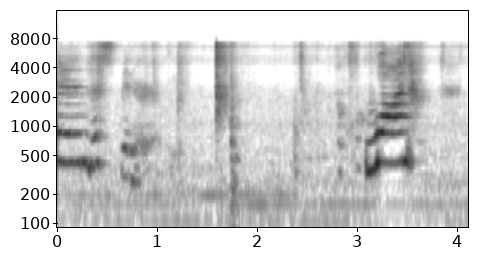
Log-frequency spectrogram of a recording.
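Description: A child's voice in two short drawn-out calls, one at the start and a louder one about three seconds in, with a single sharp click in between.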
